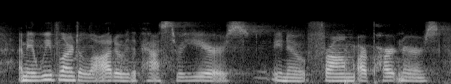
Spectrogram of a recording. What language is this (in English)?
English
